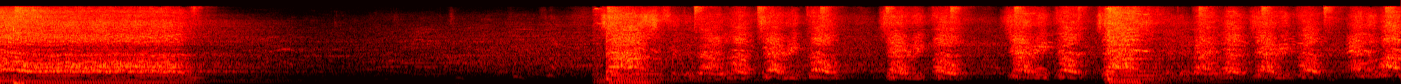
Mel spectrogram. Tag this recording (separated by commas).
Music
